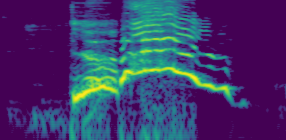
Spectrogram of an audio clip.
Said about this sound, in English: Why are you yelling? Did you not see this guy was hiding?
